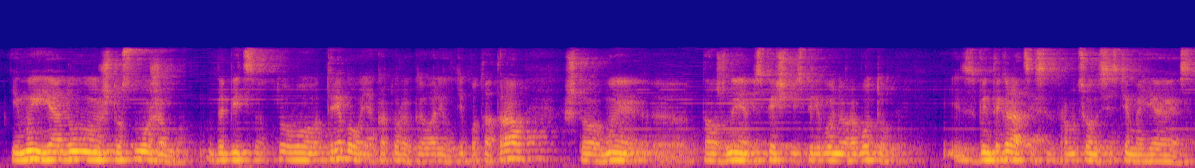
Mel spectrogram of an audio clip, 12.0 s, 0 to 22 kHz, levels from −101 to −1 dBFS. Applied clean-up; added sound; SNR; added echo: neural separator model SepFormer DNS4.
